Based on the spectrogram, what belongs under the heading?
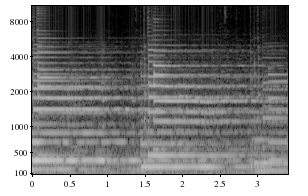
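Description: A clean electric guitar tone through a normal amp with the pedal bypassed rings out with three sustained chords, each held about a second and a half, with a soft wash of reverb and delay, which stay on, trailing behind. No one speaks.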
